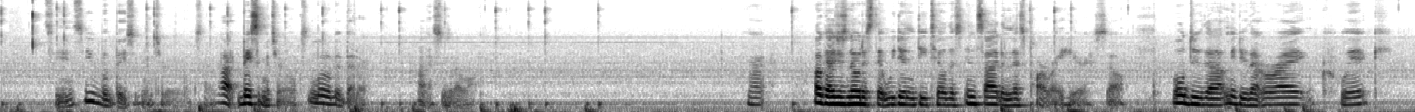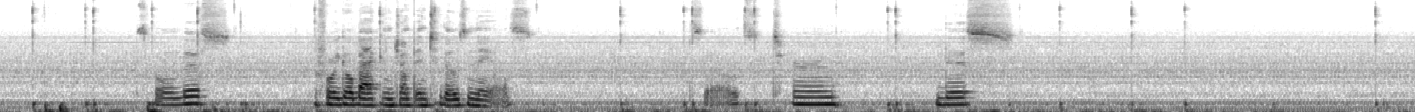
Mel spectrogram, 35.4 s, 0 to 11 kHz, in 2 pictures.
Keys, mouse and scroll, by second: 0.7 click, 1.8 click, 2.6 alt+click, 3.5 click, 4.7 alt+click, 5.5 click, 6.6 alt+click, 7.4-9.9 drag, 12.8 alt+click, 13.3-18.1 drag, 18.7 alt+click, 19.6 click, 21.6 click, 23.1-25.4 drag, 26.2 click, 27.0 click, 28.8 click, 30.9 click, 32.5-34.9 drag.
